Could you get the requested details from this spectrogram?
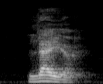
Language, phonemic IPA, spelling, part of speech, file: Dutch, /ˈlɛijər/, lijer, noun, Nl-lijer.ogg
- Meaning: alternative form of lijder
